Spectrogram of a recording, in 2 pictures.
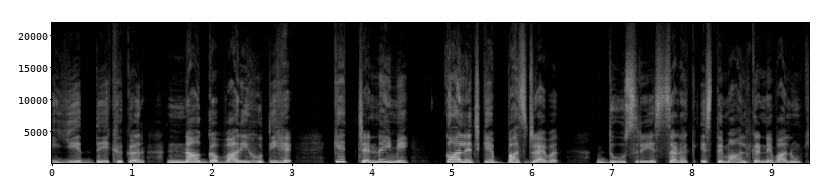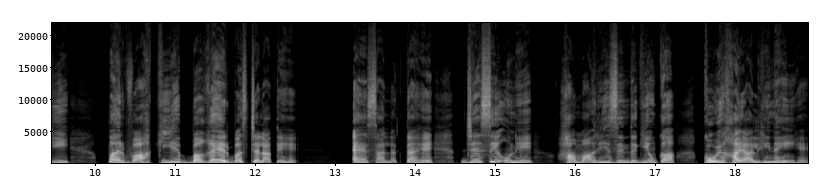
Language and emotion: Urdu, disgusted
